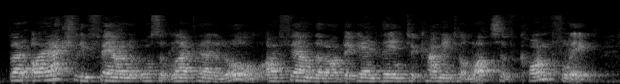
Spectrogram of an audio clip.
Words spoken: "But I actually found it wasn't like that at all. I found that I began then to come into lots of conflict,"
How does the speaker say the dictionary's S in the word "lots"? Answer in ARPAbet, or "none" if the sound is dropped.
S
